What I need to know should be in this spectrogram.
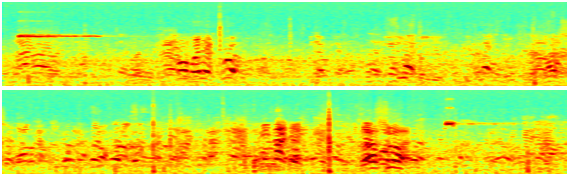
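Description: A referee's whistle blows short and sharp.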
